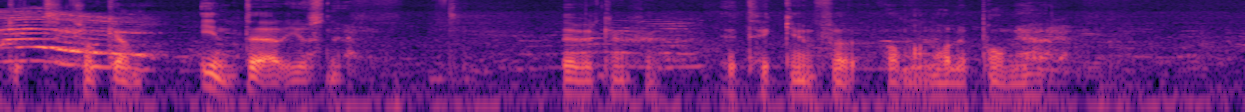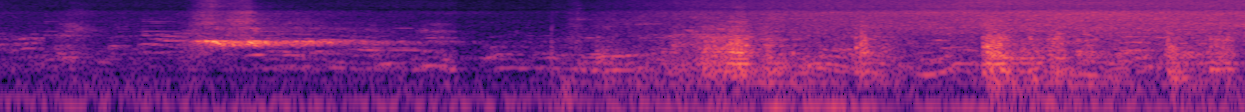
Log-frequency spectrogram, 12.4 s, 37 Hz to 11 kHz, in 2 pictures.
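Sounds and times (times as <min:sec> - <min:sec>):
speech: 0:00.4 - 0:01.9, 0:02.8 - 0:05.5
steam train hissing steam leaving Sankt Olofs station: 0:07.1 - 0:08.1, 0:09.0 - 0:12.4
steam train heavy chuffs leaving Sankt Olofs station: 0:09.3 - 0:12.4.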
